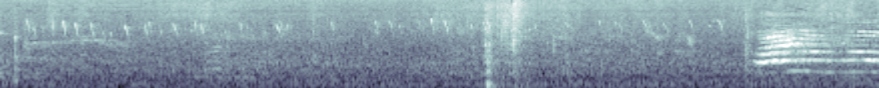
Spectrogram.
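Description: Mostly quiet, with one soft thud of a soccer ball being kicked on grass about halfway through. Just before the end a high, drawn-out call begins.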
